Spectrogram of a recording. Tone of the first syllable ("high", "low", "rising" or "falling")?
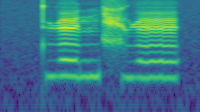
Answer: high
